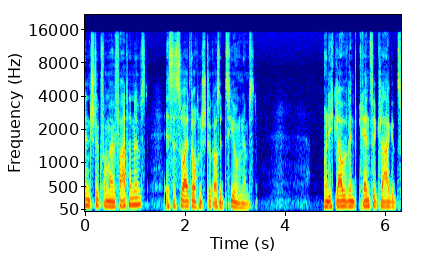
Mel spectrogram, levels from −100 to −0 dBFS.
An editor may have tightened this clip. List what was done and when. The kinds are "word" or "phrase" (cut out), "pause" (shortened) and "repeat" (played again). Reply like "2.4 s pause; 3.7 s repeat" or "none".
2.1 s word; 2.7 s word; 5.4 s word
